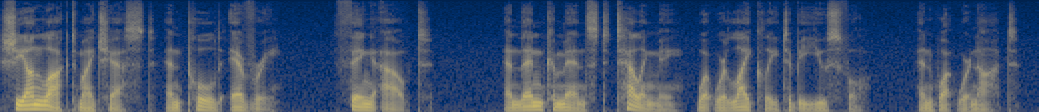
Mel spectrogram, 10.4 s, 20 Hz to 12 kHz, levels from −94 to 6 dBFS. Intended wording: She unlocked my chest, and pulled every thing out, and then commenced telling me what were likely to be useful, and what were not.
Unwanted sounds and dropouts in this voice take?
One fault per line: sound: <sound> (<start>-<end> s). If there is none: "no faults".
no faults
